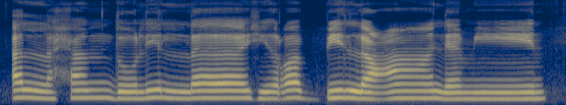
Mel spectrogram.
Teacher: ain ini di tenggorokan bagian tengah. Kemudian kesalahan yang sering terjadi pada ee ayat yang kedua ini yaitu pada pelafazan ain ini yang sering dibaca ee yang diganti sebagai hamzah.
